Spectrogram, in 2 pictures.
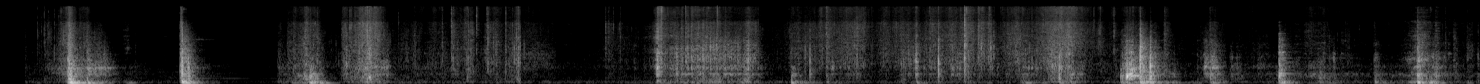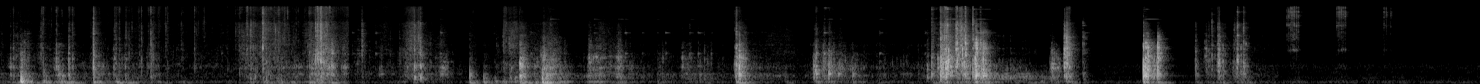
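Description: Plastic mailer and wrapping being torn and crinkled while unpacking a Stanley socket set, with knocks from handling its metal case. Near the end, a series of light clicks from the socket ratchet being turned by hand.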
